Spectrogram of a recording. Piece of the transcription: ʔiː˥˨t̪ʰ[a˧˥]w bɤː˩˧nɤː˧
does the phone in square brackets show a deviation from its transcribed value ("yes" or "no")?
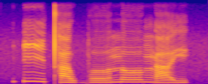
yes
